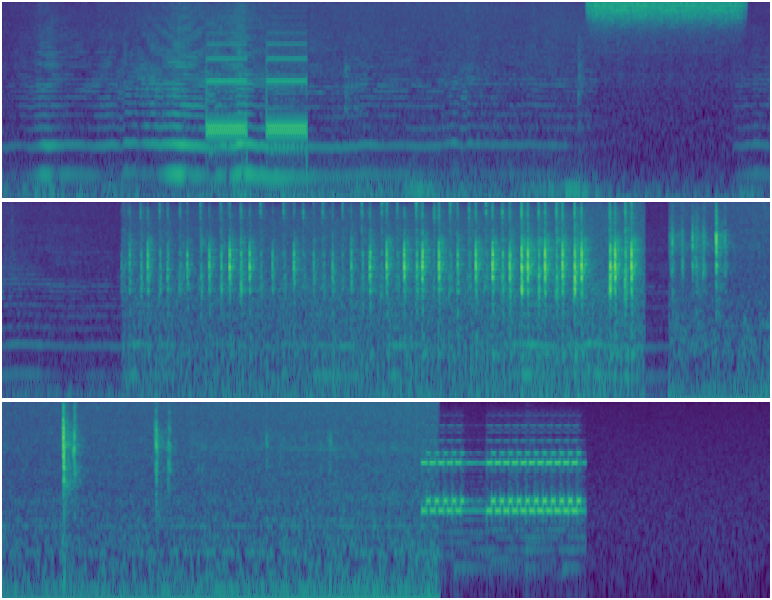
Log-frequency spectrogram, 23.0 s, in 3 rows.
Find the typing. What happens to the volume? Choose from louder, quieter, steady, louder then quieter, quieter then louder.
louder then quieter.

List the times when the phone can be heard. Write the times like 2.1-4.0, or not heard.
2.0-3.1, 19.6-21.2.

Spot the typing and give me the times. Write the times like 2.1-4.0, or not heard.
8.8-19.8.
